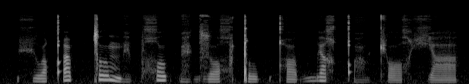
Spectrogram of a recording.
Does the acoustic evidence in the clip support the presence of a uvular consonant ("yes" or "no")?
yes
